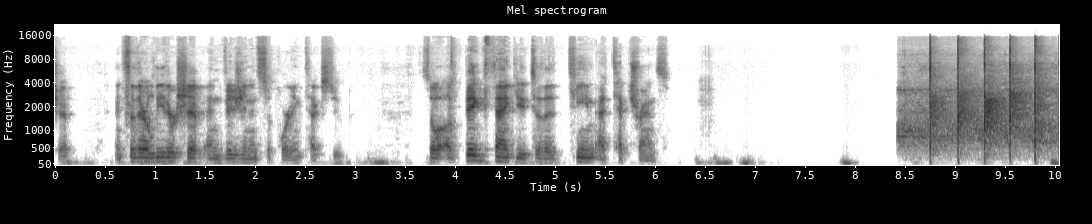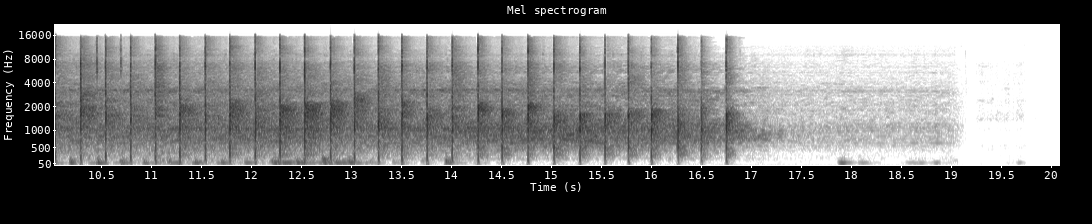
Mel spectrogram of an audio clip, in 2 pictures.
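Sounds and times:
hands clapping: 0:08.4 - 0:17.3
applause: 0:08.4 - 0:18.8.

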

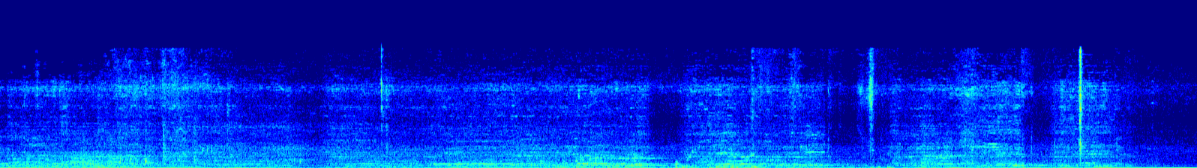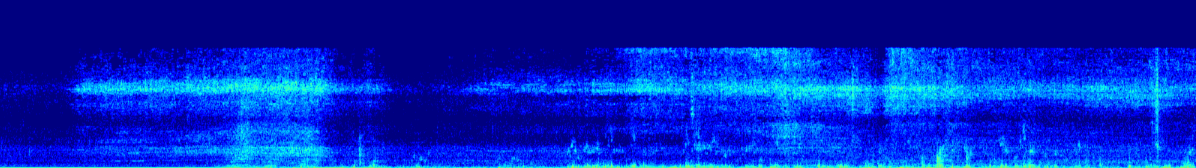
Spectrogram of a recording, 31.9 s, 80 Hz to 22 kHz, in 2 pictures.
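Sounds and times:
wind buffeting microphone: 0:00.0 - 0:15.1, 0:19.4 - 0:31.9
car engine driving off: 0:00.0 - 0:31.9.

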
